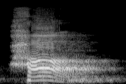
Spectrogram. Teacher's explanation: ہا، آپ کے سینے سے، اکسل حلق سے یہ ہا کی آواز نکلتی ہے۔ ہا کا حرف جو ہے وہ اکسل حلق سے ادا ہوتا ہے · اگر آپ ہا ادا کریں تو آپ کو محسوس ہوگا کہ آپ کے سینے سے آواز آتی ہے۔ ہا، آپ کے سینے سے، اکسل حلق سے یہ ہا کی آواز نکلتی ہے۔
